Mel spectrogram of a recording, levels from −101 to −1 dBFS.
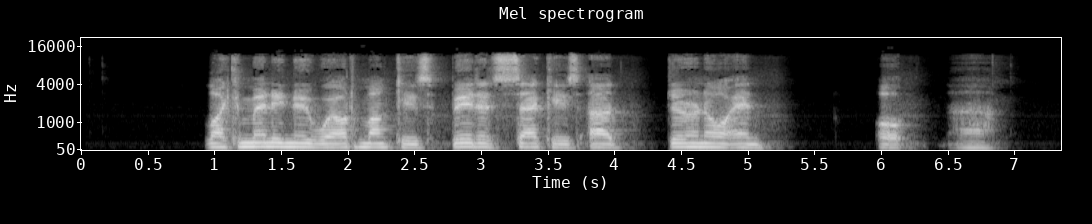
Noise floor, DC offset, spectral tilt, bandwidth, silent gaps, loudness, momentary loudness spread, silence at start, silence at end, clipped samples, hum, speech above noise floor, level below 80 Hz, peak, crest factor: -88 dBFS; under 0.1%; -4 dB/octave; 12.5 kHz; none; -19 LUFS; 16 LU; 0.95 s; 0.5 s; under 0.1%; none; 69 dB; -56 dBFS; -4 dBFS; 18 dB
